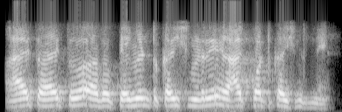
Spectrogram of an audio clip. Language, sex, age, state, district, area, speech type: Kannada, male, 60+, Karnataka, Koppal, rural, conversation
